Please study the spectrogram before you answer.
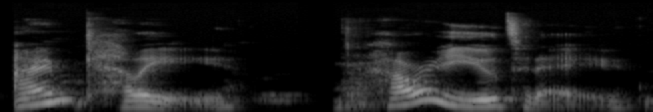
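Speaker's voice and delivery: put-on breathy whispered valley-girl voice, slow on her name; greeting as Kelly in her valley-girl voice. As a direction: play Kelly, soft and airy. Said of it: "that's how Kelly talks".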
